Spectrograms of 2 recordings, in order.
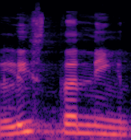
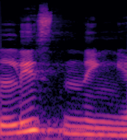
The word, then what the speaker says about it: listening: artinya menarik bisnis itu tehnya tidak dibaca ya jangan listening tapi listening ya listening itu artinya mendengarkan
